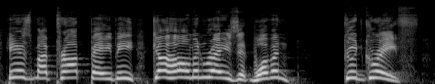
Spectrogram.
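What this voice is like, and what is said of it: Raised, shouting voice. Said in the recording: “I didn't mean to raise my voice.”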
